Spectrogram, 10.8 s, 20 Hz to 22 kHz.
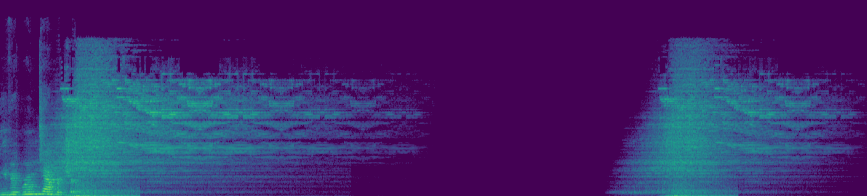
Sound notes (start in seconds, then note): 0.7 bells chiming; 8.7 bells chiming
